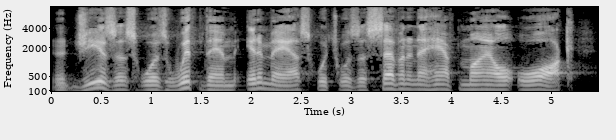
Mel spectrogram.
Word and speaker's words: Emmaus: Now, I've been pronouncing the word Emmaus wrong for years. If you notice, that's a short E. It should be Emmaus.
